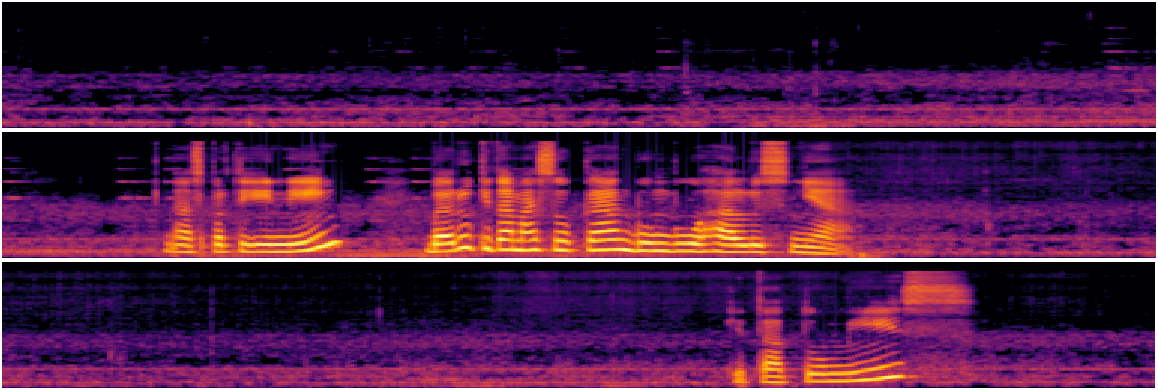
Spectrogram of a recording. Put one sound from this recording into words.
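Shallots sizzle softly in hot oil.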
